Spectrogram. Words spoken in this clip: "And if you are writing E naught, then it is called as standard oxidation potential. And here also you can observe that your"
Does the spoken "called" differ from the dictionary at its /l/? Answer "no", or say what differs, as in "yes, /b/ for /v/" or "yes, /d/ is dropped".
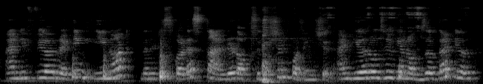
no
